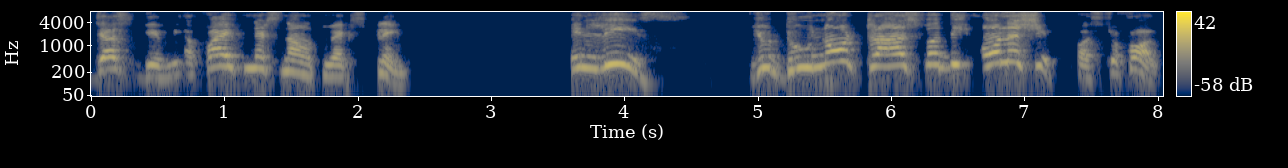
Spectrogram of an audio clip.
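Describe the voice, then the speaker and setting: A man's voice: extremely high pitch, very animated, measured pace, a bit bright, breathy edge, dry recording. A man with an Indian accent teaching a live online class, emphatic and repeating key phrases. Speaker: law teacher. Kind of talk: live online lecture to students.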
